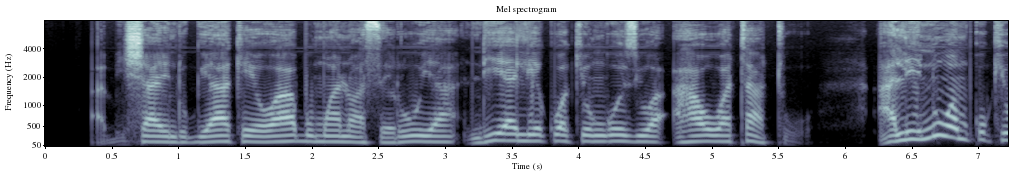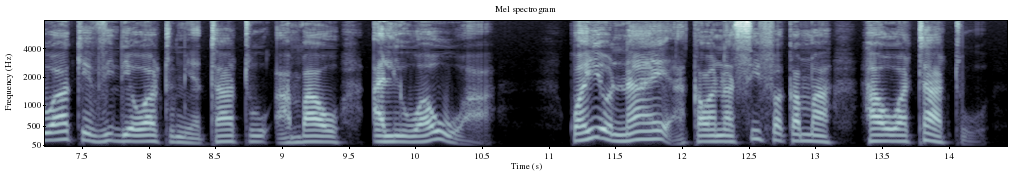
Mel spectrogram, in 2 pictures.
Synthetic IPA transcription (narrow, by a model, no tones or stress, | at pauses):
a̰ɓḭʃainduɠujakɛjɔaɓumwanawasɛɾujandijɛalijɛkuwakiɔŋɡɔziwahaɔwatatu | a̰liːnuam̩kukiwakɛðiɗijawatumiatatuʔambaɔ | aliwaua̰ | kwahijɔnajɛʔa̰kawanasifakama | haɔwatatu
